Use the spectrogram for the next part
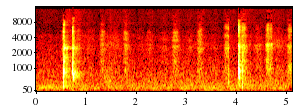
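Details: Baby hiccuping after eating baby-food puree, while seeming to try to say something: sharp, abrupt breathing catches spaced through quiet breaths with soft breathing between; infant hiccups.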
